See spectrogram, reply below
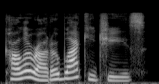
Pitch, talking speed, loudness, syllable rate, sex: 235 Hz, 115 wpm, -16 LUFS, 5.6 syllables/s, female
